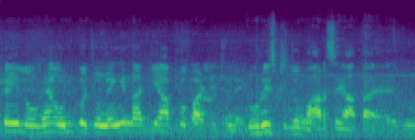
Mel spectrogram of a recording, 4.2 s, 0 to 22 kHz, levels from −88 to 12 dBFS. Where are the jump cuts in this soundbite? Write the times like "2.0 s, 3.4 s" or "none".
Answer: 2.4 s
